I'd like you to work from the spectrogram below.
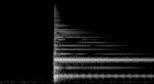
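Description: A single plucked ukulele G string rings out clearly after a moment of silence, a bright sustained note slowly fading.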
